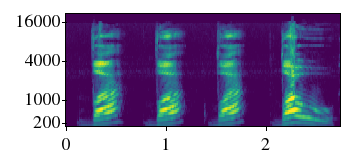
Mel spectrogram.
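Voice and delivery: da and daw said heavy and emphatic; teacher drills the letter dad. Shown as a demonstration. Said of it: "the dot, you go here".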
